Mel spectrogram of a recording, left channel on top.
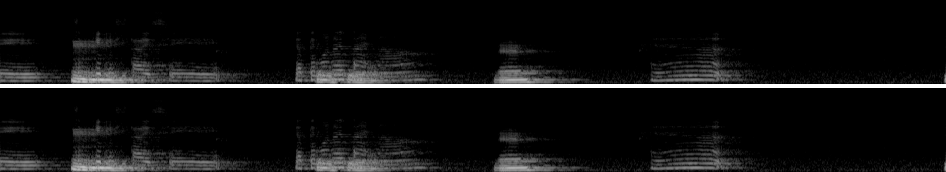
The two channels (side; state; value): both; identical; correlation 1.00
